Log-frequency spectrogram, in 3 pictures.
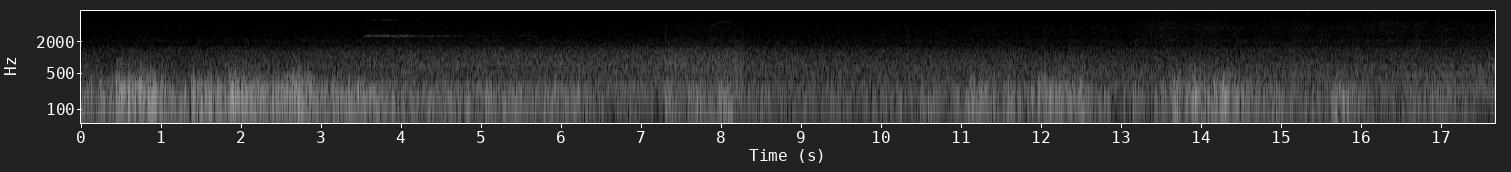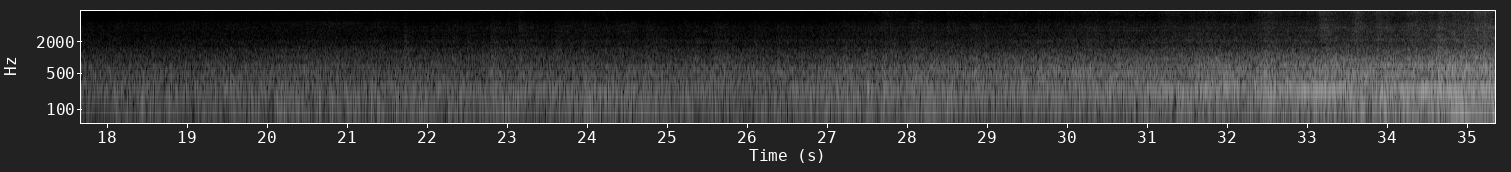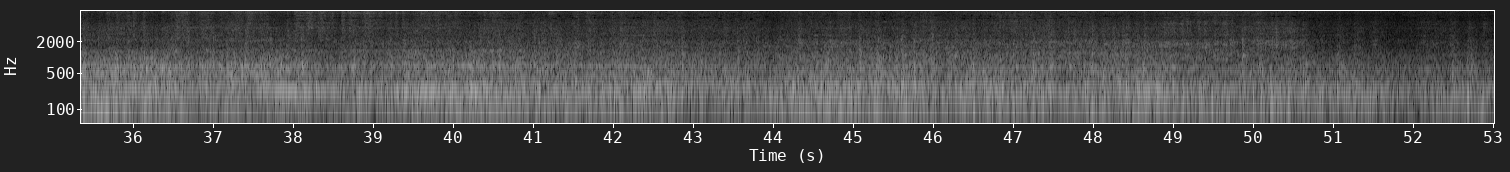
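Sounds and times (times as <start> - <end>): high wheel squeal: 3.6 - 5.1, 40.5 - 51.0
train wheels clacking over rail joints: 32.4 - 53.0.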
